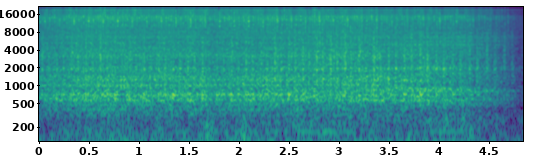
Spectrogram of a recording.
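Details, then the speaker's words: 2017 Ford F-150 3.5 V6 with new phasers and chain: a steady light knock, roughly three or four per second, over the idle; it doubles when spark is removed from cylinder 2, indicating a piston knock. "It sounds like I get a double noise when I take the spark away."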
